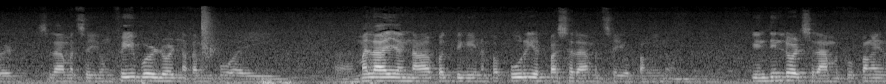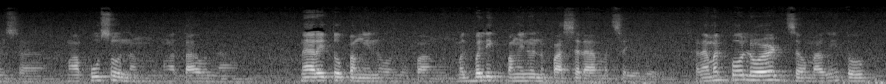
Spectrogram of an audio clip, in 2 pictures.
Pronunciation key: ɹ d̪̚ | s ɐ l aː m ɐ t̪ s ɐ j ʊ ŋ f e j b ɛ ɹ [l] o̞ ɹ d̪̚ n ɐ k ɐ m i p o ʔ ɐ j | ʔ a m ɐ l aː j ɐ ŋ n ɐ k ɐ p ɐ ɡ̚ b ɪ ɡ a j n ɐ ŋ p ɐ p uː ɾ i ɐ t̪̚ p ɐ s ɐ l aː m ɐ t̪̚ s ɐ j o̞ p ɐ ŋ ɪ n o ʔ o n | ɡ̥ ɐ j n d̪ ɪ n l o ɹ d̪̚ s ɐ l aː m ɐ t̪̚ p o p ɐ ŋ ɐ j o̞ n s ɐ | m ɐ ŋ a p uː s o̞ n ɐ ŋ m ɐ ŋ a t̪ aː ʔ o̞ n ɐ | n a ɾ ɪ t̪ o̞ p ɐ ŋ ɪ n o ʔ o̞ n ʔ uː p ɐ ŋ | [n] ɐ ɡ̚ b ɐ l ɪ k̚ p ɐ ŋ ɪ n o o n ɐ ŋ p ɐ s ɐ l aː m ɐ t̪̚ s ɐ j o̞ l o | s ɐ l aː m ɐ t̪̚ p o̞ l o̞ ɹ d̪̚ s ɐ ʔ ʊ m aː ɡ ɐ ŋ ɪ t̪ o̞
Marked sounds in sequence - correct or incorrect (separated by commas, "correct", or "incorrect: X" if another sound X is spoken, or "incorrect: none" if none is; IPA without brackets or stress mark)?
correct, incorrect: m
